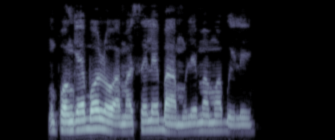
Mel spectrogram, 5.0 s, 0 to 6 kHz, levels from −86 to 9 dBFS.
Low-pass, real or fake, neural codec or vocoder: 5.4 kHz; real; none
